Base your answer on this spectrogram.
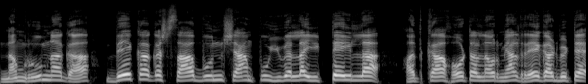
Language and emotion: Kannada, angry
